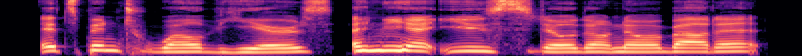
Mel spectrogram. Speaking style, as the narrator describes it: One of the men just laughed and said

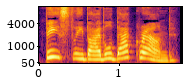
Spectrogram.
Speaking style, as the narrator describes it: she replied more loudly

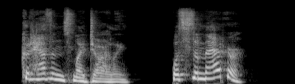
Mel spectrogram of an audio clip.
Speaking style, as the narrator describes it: I cried

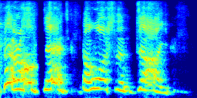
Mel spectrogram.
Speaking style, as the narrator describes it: that same woman's voice scream

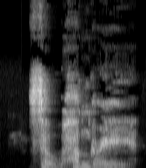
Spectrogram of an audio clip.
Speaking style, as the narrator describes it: Falkir growled

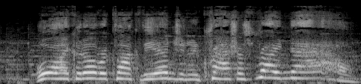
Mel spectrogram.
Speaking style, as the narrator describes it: she shouts back from the engine room

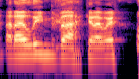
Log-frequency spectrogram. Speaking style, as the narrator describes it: I chuckled, much like Father Christmas

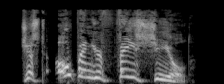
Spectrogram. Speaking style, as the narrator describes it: I yelled at MacDougall

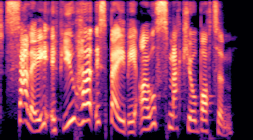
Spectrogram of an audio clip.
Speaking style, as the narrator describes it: His grandma shouted

